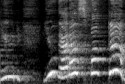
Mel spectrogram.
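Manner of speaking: high, mock-outraged crowd voice; indignant crowd. The people scoff at the Empress in a high outraged voice. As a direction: squeal it like an offended mob. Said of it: "The people was like".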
